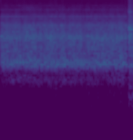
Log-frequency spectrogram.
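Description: Football stadium crowd cheering steadily just after the home side scores an equalising goal.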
